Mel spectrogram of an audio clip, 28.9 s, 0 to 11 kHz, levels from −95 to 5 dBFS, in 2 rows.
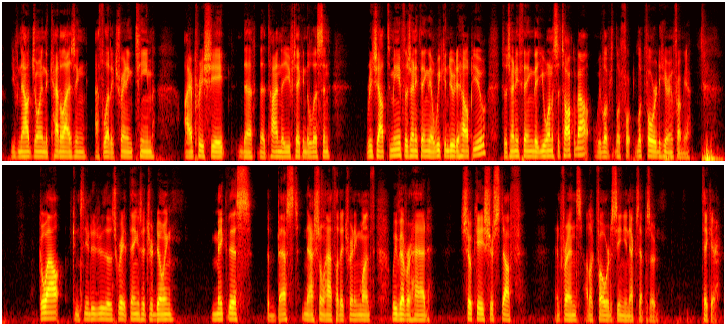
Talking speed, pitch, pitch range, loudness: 185 wpm, 105 Hz, 95-110 Hz, -26 LUFS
